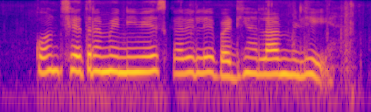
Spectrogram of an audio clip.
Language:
Chhattisgarhi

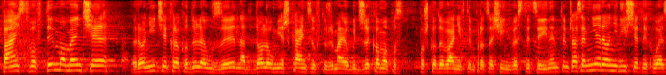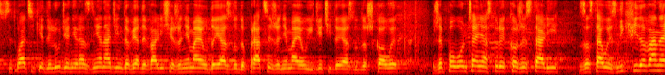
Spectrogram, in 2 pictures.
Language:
Polish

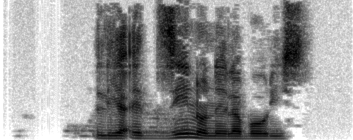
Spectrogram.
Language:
Esperanto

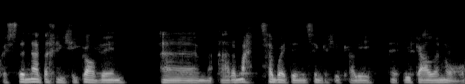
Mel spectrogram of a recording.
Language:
Welsh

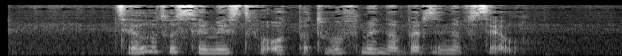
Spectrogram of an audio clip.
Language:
Macedonian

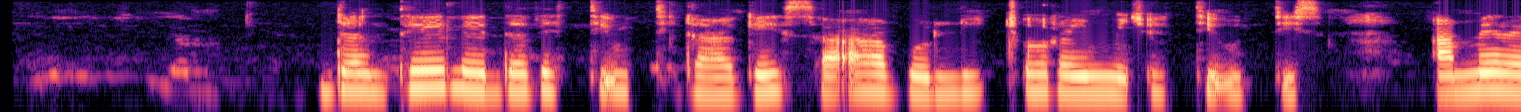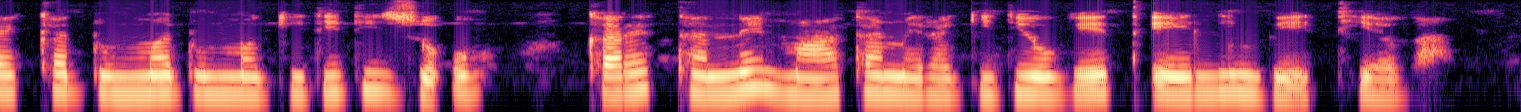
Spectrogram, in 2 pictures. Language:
Wolaytta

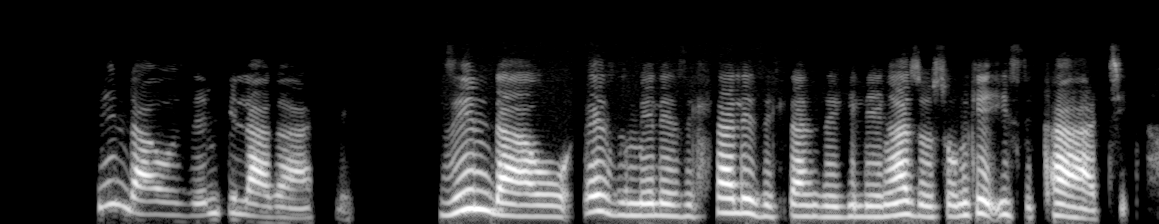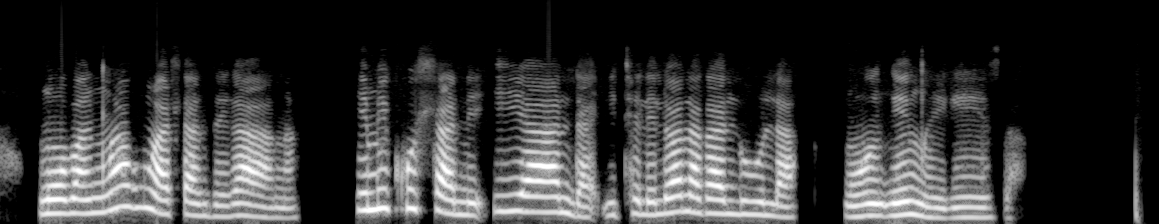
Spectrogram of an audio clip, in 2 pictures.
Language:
North Ndebele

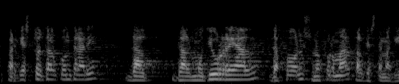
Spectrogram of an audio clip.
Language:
Catalan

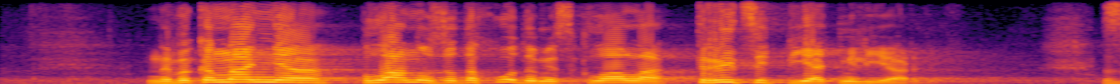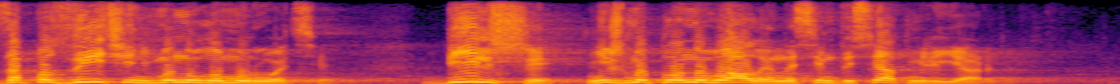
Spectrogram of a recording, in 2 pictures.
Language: Ukrainian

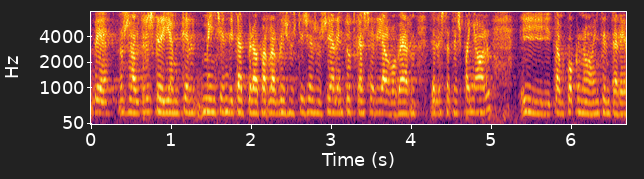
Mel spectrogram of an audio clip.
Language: Catalan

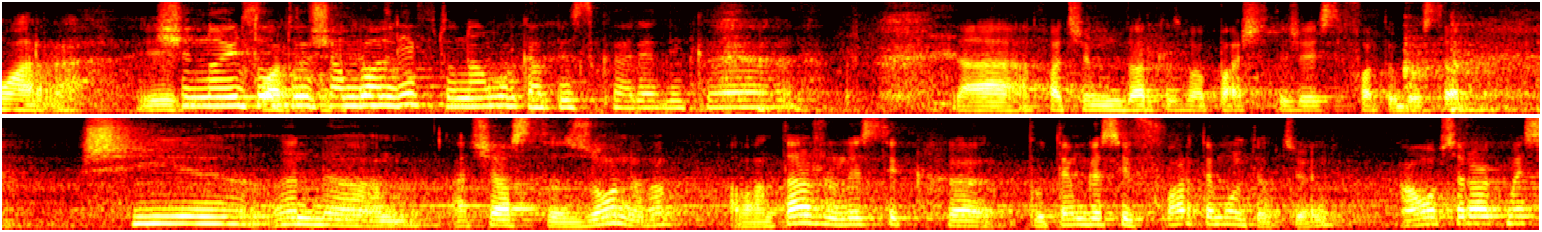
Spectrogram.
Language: Romanian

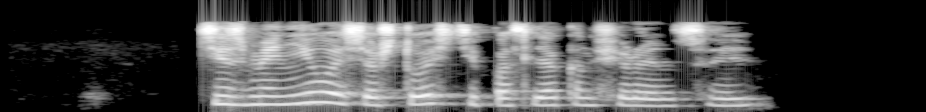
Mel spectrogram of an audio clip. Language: Belarusian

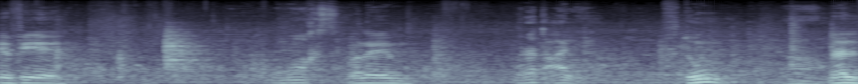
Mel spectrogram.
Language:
Arabic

